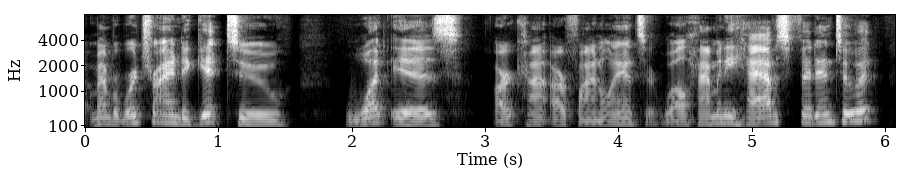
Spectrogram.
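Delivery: ordinary talk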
